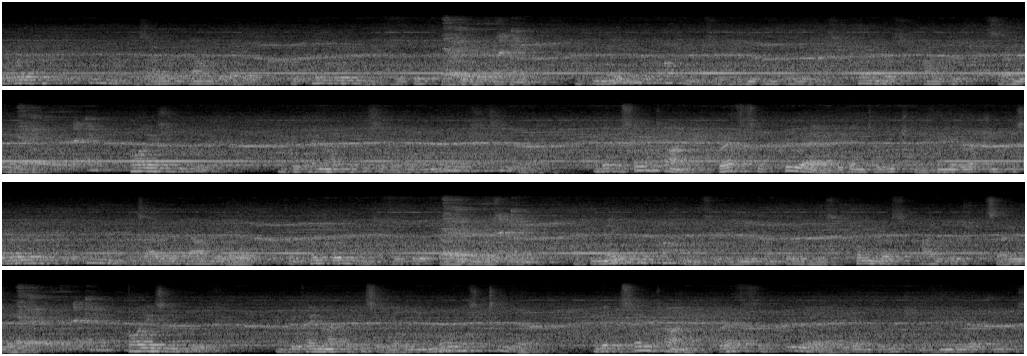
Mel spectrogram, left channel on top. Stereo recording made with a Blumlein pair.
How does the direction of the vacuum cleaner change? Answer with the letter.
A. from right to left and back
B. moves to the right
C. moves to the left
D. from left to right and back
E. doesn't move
C.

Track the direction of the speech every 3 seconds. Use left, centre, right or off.
right, right, right, right, right, centre, left.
